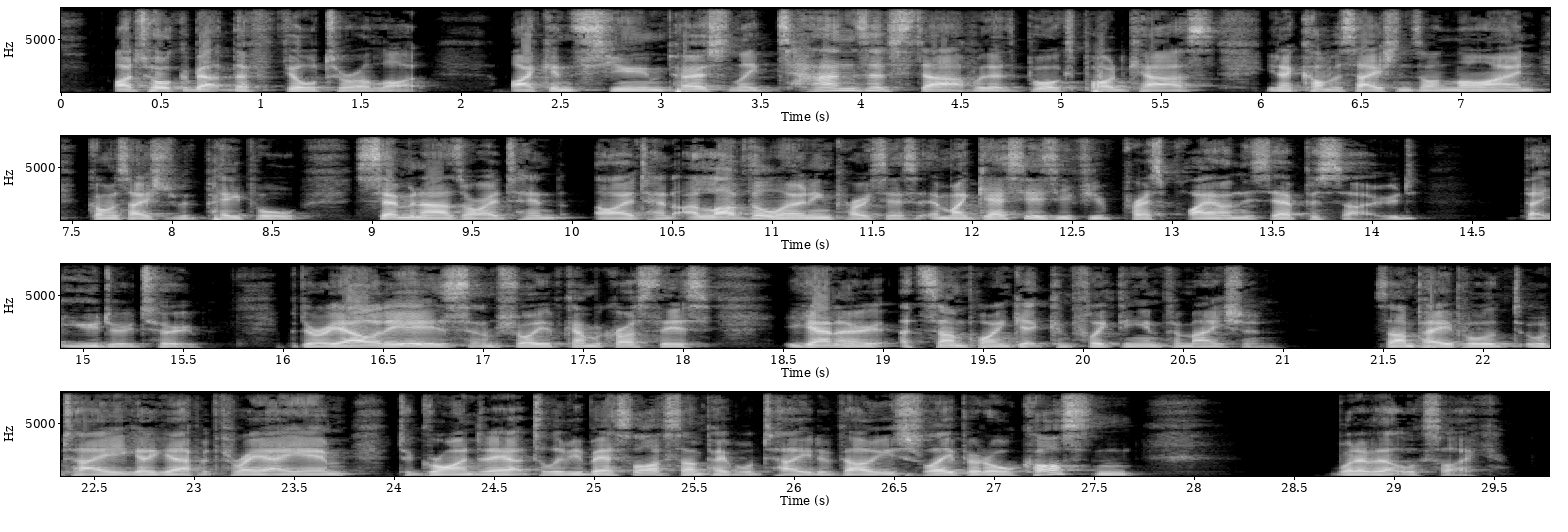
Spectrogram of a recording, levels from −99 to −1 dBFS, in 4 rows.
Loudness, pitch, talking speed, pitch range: -19 LUFS, 105 Hz, 210 wpm, 95-115 Hz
